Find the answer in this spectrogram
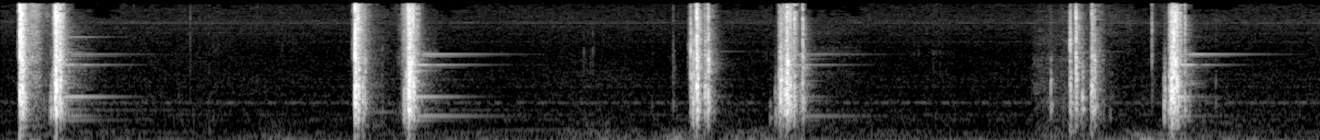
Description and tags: Nerf Roughcut Trigger Pressing Sound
